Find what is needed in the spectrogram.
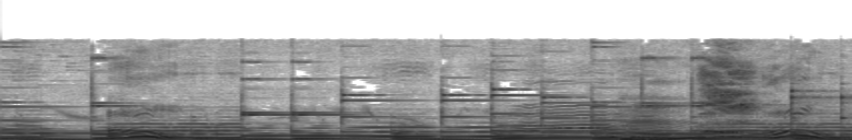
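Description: Cartoon children's background music with a tinkling, bell-like melody over a bass line. Two short swooping rise-and-fall sounds come about half a second in and near the end.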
